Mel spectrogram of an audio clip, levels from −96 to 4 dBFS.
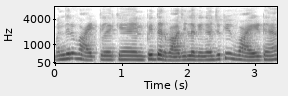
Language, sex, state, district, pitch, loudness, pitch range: Hindi, female, Bihar, Purnia, 205 Hz, -31 LUFS, 195-230 Hz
